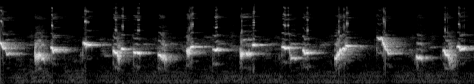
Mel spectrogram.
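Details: Yellow-vented bulbul (trucukan) sings a long 'ropel panjang' song, used as a lure to make other bulbuls answer. Bubbly, liquid whistled notes follow in a rapid, unbroken chain, rising and falling.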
